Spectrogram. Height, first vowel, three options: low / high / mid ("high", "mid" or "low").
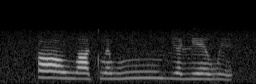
low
